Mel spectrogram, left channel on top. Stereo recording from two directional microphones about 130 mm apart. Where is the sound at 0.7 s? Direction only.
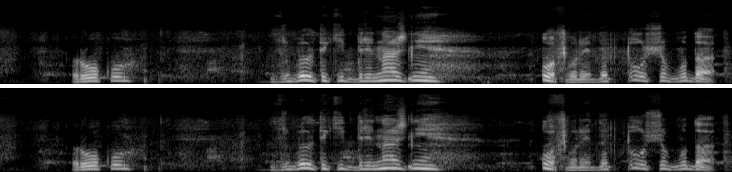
15° right (ahead or behind).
